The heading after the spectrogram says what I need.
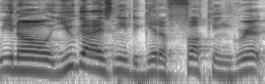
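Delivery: put-on heavy Arabic accent, laid on thick.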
